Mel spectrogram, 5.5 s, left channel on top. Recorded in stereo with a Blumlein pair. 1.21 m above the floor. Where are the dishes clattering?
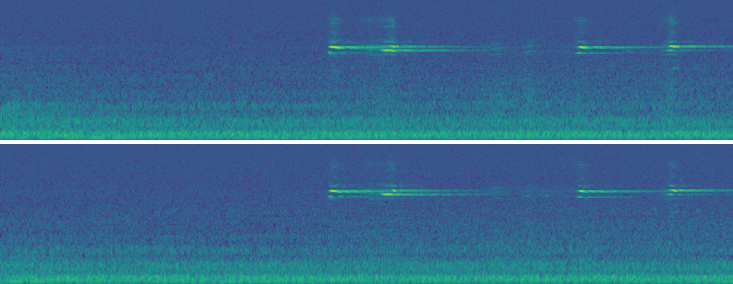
65° left, 1.4 m.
